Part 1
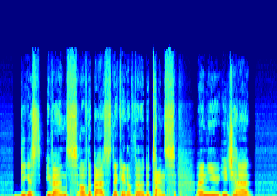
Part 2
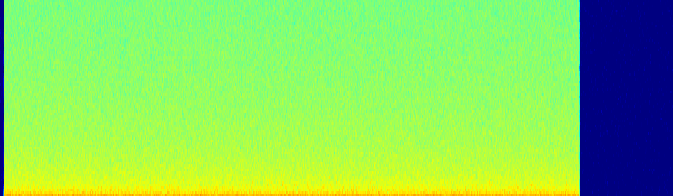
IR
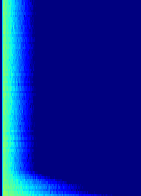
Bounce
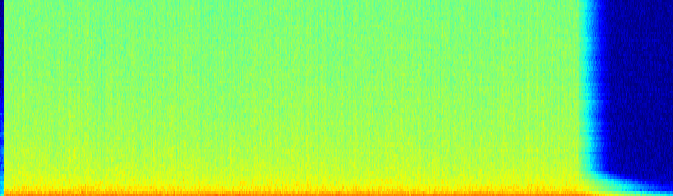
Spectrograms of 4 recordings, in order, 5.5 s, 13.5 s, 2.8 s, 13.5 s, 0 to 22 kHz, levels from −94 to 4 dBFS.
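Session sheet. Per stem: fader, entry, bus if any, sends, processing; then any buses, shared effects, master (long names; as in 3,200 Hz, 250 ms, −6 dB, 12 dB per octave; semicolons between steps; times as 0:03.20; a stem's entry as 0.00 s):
−4.5 dB, 0.00 s, send −9 dB, no processing
+0.5 dB, 0.00 s, send −7 dB, low-shelf EQ 390 Hz +3.5 dB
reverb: on, RT60 2.0 s, pre-delay 3 ms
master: brickwall limiter −9.5 dBFS, peak gain reduction 9 dB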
